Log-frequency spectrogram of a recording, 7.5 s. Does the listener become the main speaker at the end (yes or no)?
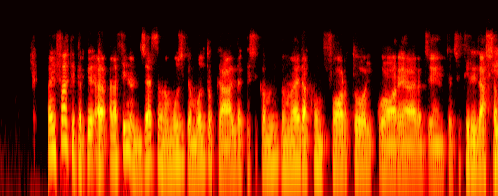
yes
